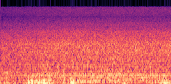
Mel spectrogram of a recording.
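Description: A pause in a man's speech: steady room noise picked up by the lectern microphone, with faint low rustles.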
